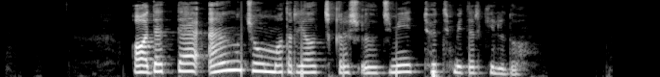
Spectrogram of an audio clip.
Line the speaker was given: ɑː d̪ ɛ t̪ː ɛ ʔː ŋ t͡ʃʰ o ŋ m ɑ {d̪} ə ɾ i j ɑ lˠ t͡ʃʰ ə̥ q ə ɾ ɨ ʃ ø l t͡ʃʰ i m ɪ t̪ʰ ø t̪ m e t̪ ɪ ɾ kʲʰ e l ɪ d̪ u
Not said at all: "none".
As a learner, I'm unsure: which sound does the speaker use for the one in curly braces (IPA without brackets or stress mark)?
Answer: t̪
